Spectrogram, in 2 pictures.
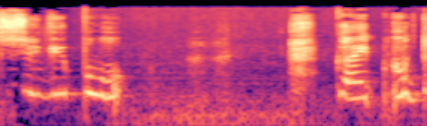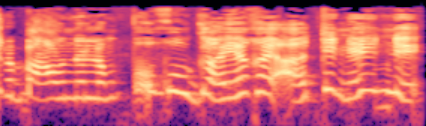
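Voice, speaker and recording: A woman's voice: very high-pitched, takes it slowly, bright, forceful tone, exaggerated voice. A woman with a Filipino accent playing a meek, polite, desperate sixteen-year-old waitress in a radio drama. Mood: pleading.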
